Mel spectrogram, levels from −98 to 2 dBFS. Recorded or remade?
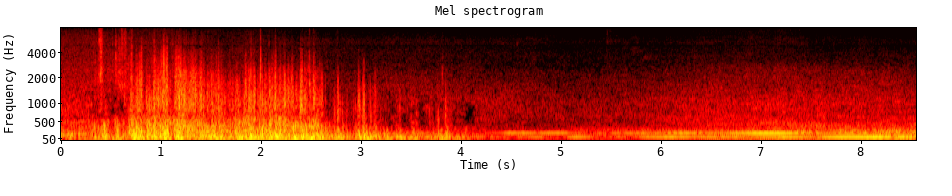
recorded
